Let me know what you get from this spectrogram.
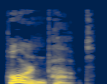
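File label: "hornpout", British English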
